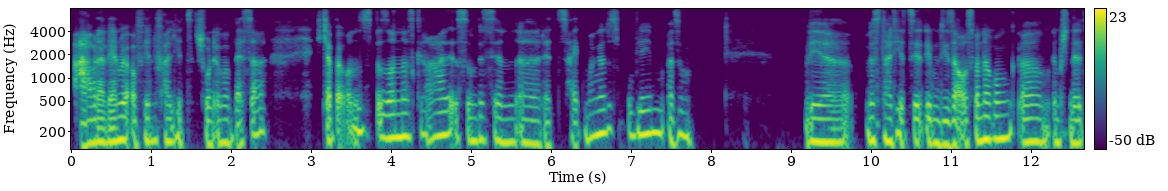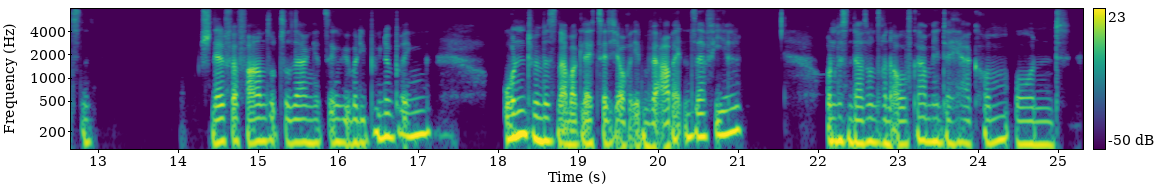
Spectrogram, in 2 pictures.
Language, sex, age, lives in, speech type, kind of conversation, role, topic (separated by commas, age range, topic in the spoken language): German, female, 30-34, Germany, conversation, advice, user, Wie können wir als Paar während eines Umzugs besser miteinander kommunizieren?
